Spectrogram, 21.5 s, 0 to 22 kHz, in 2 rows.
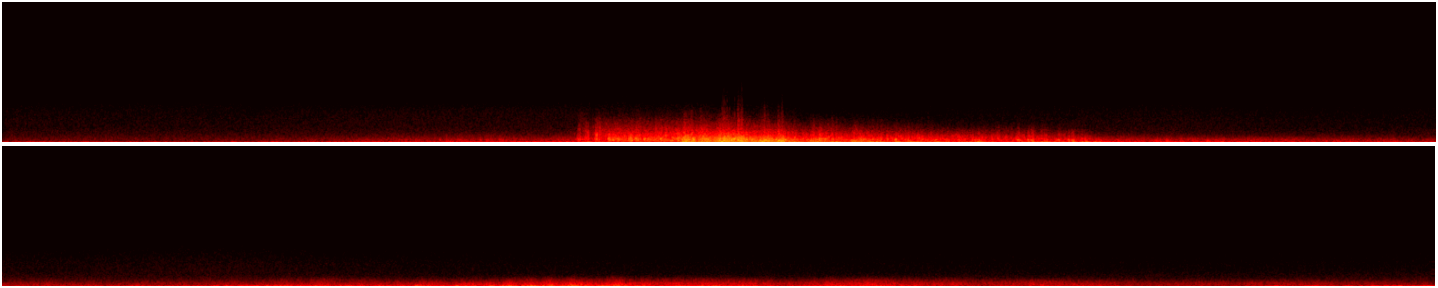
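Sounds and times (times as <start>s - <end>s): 
distant rolling thunder: 3.3s - 11.4s, 12.3s - 20.9s.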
